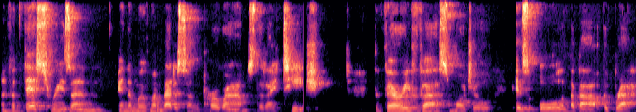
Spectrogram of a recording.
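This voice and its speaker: Her pitch is fairly low with ordinary variation as this woman speaks fairly slowly in a calm, soothing tone. Her loudness swings widely. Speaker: osteopath and movement teacher. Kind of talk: wellness tutorial.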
